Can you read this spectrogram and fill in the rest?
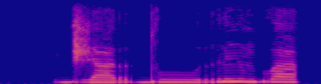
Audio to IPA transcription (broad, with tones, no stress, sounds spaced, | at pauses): d͡ʒ a˨ r d uː˨ r ĩ˦ ɡʷ a˦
